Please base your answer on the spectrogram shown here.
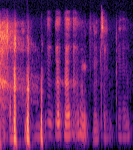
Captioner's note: people laughing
